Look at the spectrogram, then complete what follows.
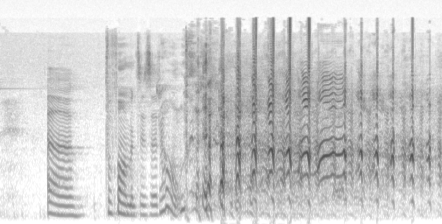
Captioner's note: laughter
